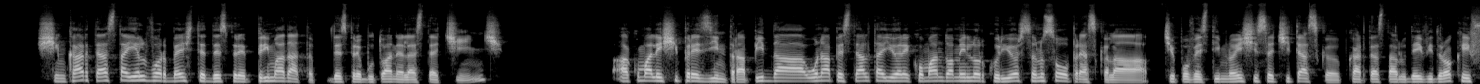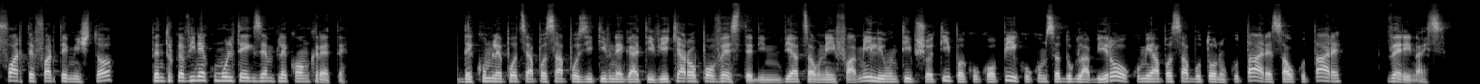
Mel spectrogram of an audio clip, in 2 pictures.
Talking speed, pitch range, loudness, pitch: 185 wpm, 125-160 Hz, -18 LUFS, 140 Hz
